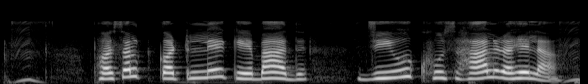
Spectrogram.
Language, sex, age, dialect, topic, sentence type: Bhojpuri, male, 31-35, Northern, agriculture, statement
